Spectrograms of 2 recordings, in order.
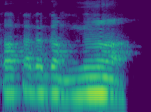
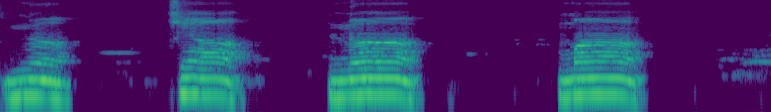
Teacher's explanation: this nga coming from the throat as well as the nose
